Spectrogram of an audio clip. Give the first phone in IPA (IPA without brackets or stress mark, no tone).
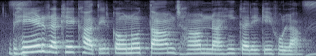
bʱ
